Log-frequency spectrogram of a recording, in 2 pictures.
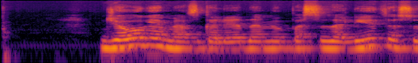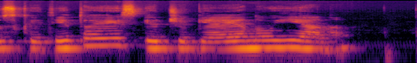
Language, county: Lithuanian, Panevėžys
